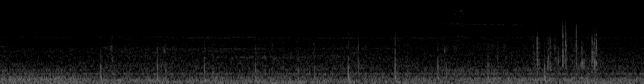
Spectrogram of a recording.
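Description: Footsteps tap softly on a hard floor.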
